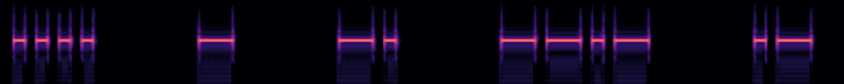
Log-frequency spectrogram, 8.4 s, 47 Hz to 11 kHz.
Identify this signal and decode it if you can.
Morse code, heard as a keyed tone, about 10 wpm, spaced as for 6 wpm, 800 Hz. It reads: HTNQA
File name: LEZIONI / 4 Q ws 10wpm 2306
